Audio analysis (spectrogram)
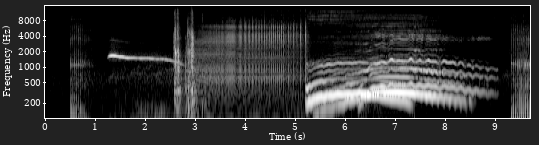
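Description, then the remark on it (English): A single sustained whistled note, slightly falling in pitch, followed by a loud creaking noise and then a long, wavering, groaning tone. No one speaks. “Wake up, you miserable prick whistle!”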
